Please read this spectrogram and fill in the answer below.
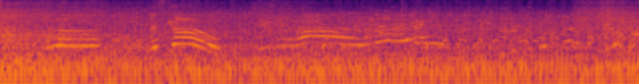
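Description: Wind rumbling on the microphone over the surf, with several women's voices calling out in long, gliding shouts: one about half a second in, a rising-and-falling whoop about two seconds in, and more calls from about three seconds on.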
